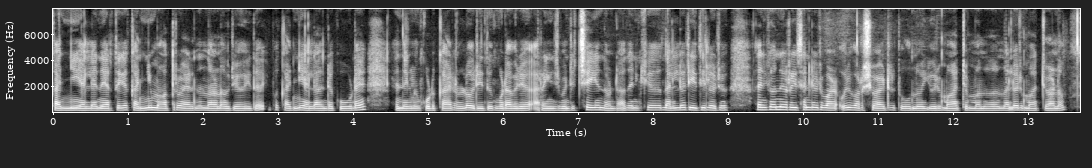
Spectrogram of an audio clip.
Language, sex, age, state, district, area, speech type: Malayalam, female, 30-45, Kerala, Palakkad, rural, spontaneous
